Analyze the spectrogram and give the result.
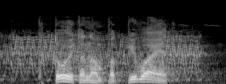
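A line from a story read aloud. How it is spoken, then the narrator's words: Plain. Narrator (Russian): спросил слон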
